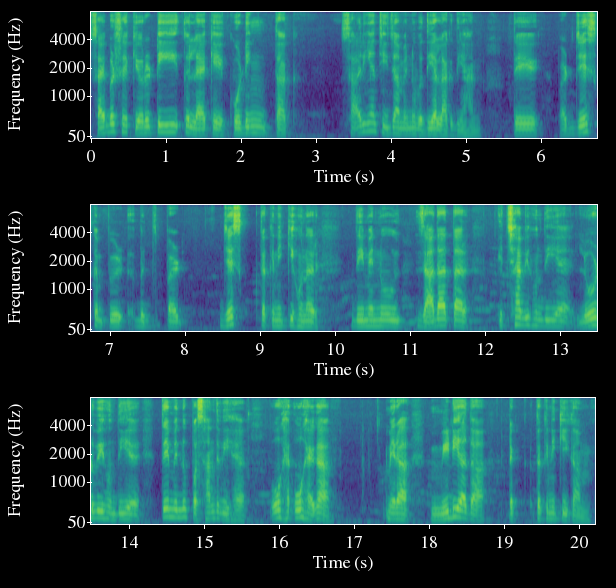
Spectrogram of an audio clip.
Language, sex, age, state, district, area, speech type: Punjabi, male, 18-30, Punjab, Jalandhar, urban, spontaneous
